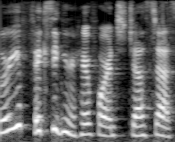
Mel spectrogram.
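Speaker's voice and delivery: normal talking voice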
